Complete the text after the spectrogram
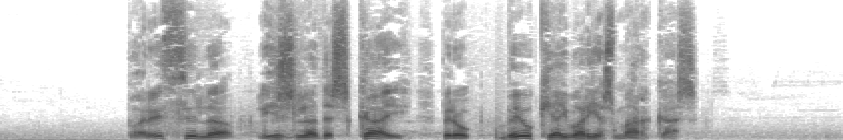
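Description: A man speaks calmly in a deep voice, close to the microphone.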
